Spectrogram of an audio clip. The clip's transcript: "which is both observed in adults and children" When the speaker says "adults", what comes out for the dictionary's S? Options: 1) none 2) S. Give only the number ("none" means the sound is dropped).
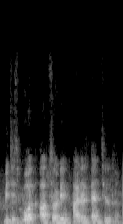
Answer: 1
